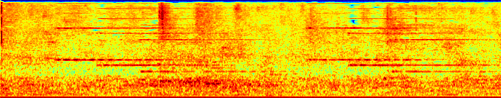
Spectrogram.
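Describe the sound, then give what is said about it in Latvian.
An electric parliamentary voting bell rings steadily for several seconds as deputies are called to vote on passing a draft law to committee, a continuous buzzing clang with a few sustained high tones, fairly loud and unbroken, with no talking over it. “Lūdzu zvanu.”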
